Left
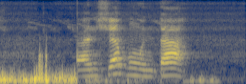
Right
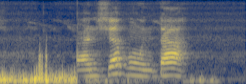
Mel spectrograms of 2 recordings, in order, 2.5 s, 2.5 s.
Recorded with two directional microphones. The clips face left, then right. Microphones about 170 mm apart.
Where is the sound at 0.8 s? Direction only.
15° right (ahead or behind).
